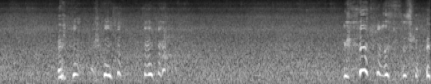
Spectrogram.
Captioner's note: laughs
